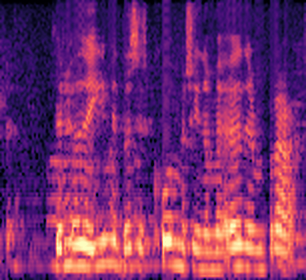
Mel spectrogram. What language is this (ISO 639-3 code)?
isl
